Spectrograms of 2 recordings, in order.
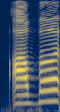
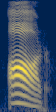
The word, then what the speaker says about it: our: Hour is the wrong pronunciation. Okay. Don't say hour. R. Okay. R is the correct pronunciation.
